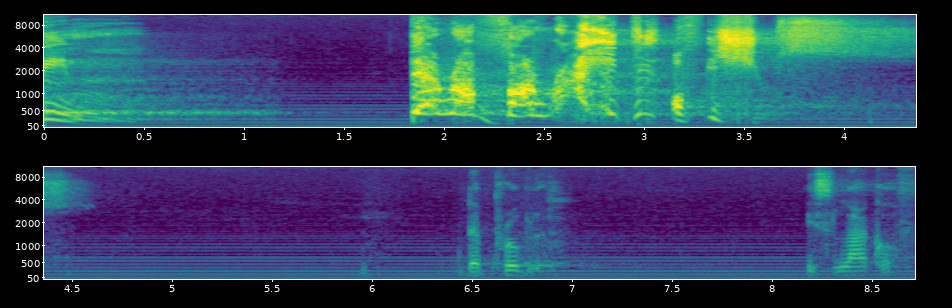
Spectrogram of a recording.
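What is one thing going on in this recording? A man speaks with animation into a microphone in an echoing room.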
